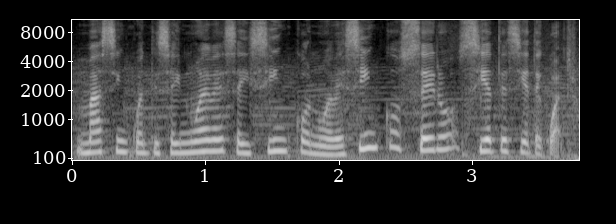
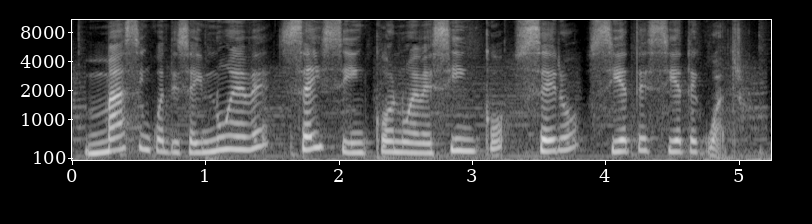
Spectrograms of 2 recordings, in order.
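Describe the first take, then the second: First: The number is read at a normal pace. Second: The number is read more slowly.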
